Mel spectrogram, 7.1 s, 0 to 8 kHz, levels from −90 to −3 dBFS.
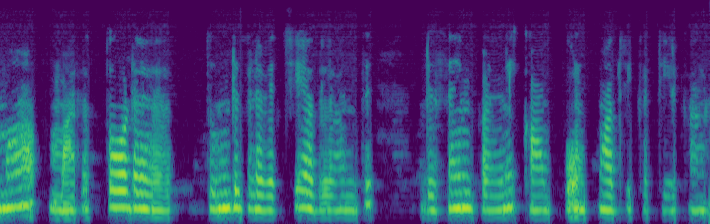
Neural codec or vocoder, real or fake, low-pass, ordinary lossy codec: vocoder, 24 kHz, 100 mel bands, Vocos; fake; 7.2 kHz; none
